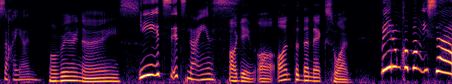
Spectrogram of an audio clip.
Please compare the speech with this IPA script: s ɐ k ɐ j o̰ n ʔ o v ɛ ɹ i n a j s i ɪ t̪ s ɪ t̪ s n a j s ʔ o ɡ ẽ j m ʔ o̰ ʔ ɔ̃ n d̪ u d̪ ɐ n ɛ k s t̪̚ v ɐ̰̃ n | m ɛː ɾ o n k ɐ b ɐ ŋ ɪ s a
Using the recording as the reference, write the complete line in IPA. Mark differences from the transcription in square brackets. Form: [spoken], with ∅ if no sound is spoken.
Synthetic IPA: s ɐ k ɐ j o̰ n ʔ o v ɛ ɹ i n a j s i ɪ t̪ s ɪ t̪ s n a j s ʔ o ɡ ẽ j m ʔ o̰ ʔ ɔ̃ n [t̪] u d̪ ɐ n ɛ k s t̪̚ [w] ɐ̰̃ n | m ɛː ɾ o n k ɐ b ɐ ŋ ɪ s a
